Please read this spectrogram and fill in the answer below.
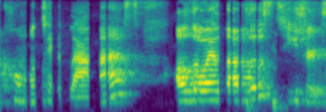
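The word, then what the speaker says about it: cómo te llamas: And it's pronounced como te llamas. Como te llamas. Como te llamas? Yeah, awesome. And so this this like double L here is an actual its own letter, and it's called EJ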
